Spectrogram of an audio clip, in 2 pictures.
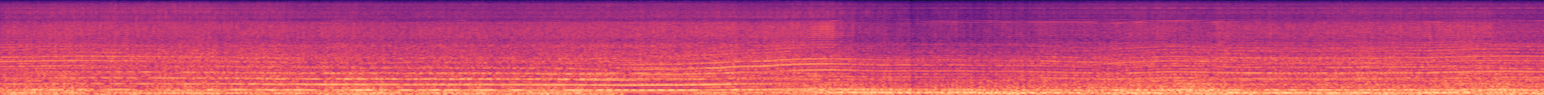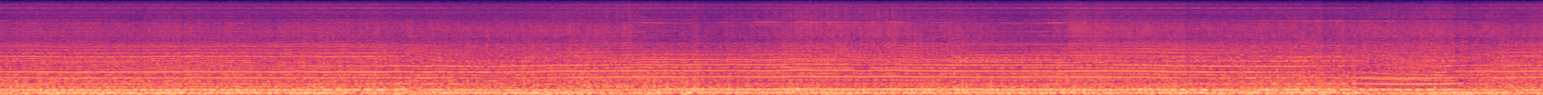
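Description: Electric motors and propellers of a camera-carrying drone, heard close from its onboard camera: a steady whine of several tones that slide up and down as the motors change speed, with a shift about eight seconds in.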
